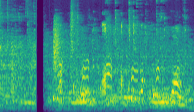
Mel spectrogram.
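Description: A pair of Koka pigeons, a male and a female, call together in repeated low cooing phrases close by, with a person talking over them.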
